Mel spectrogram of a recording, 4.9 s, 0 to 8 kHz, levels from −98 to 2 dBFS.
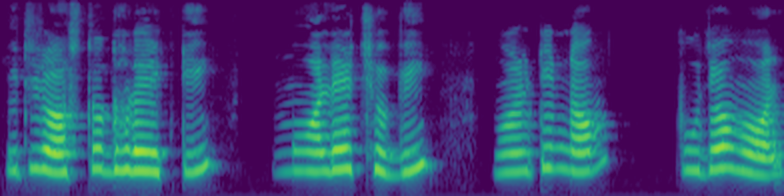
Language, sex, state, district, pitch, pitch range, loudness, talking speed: Bengali, female, West Bengal, Paschim Medinipur, 280 Hz, 265-300 Hz, -24 LUFS, 185 wpm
